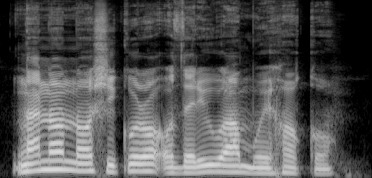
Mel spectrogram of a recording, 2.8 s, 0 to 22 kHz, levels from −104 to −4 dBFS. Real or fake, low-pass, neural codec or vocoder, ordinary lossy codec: real; none; none; none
